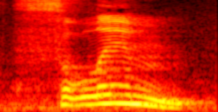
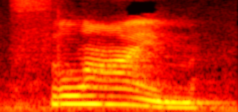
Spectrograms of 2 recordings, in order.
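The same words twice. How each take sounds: First: "Slim" with a short "ih", stretched for teaching; short-vowel "Slim", higher and deliberate. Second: "slime" with an "eye" vowel, pitched up; long-vowel "slime", higher and deliberate. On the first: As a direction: say "Slim" with the closed vowel, pitched up. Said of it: "the vowel sound is short". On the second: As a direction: let the I in "slime" say its name. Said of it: "it says that long sound". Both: Shown as a demonstration.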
